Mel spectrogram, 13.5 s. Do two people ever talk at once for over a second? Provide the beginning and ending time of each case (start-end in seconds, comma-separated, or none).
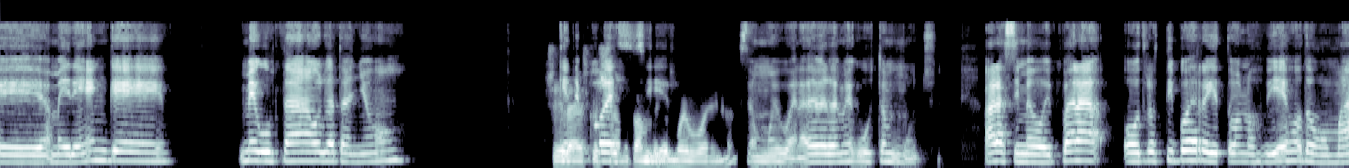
5.6-6.9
